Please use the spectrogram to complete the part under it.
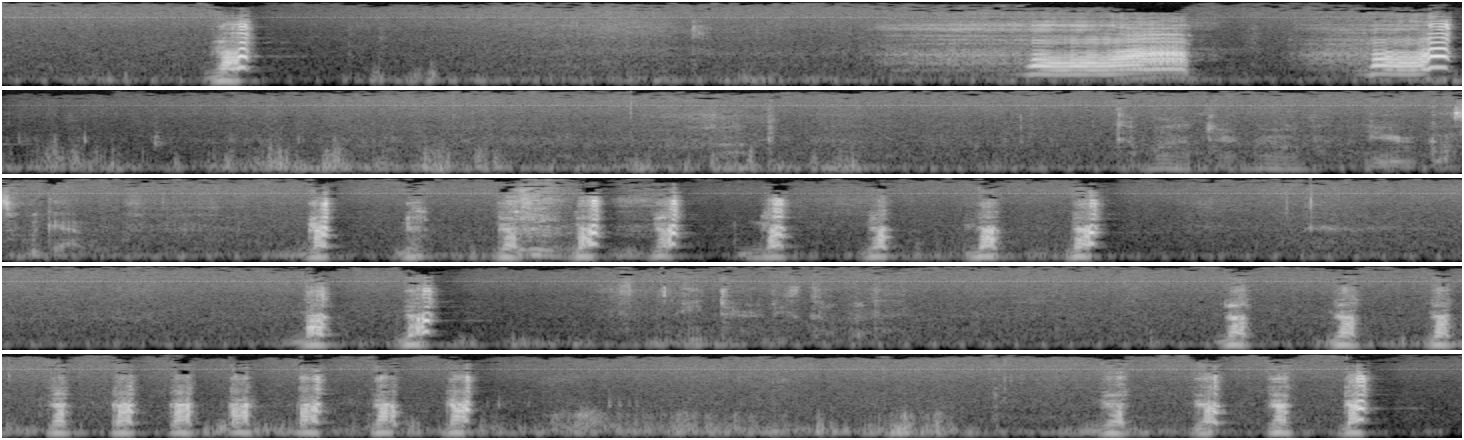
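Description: Geese honk loudly nearby, in short repeated calls.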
